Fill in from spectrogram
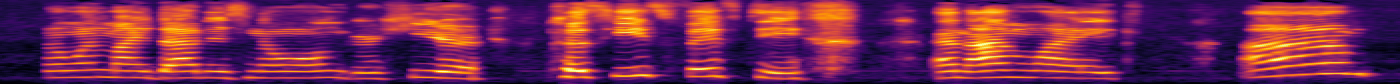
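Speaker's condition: Cerebral palsy; drives electric wheelchair

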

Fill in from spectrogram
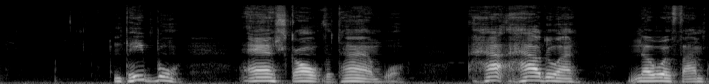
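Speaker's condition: Cerebral palsy; wheelchair user

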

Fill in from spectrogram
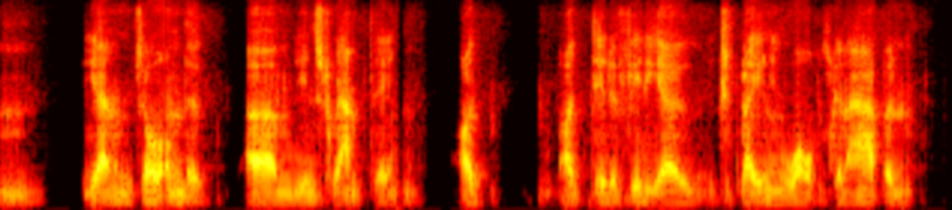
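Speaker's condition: Total laryngectomy; squamous cell cancer right vocal cord, radiotherapy, recurrence, total laryngectomy at Churchill, stoma breathing, valve; croaky voice five years before diagnosis, voice now very good, better than before, accent kept

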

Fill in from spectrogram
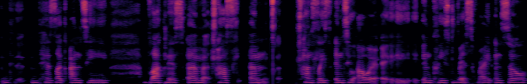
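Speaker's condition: Stutter; onset around age 5 after move from Zambia to UK, none before per parents, cause unknown; adult, ongoing stutter; stutters here and there, stutter affects talking, often stays quiet to avoid stuttering; repeated sounds, blocks

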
